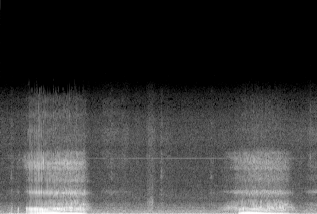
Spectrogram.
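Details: Father snoring, which he denies: two loud, low, rattling inspiratory snores about three seconds apart, separated by quiet exhalation.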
